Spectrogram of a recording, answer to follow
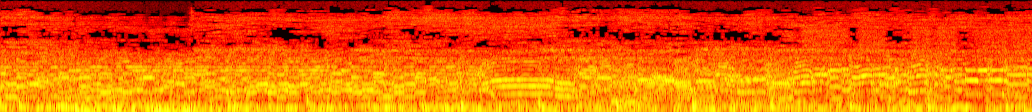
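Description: A live blues-rock band plays hard, with an electric guitar leading over the band. The guitar bends notes about halfway through and again near the end.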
